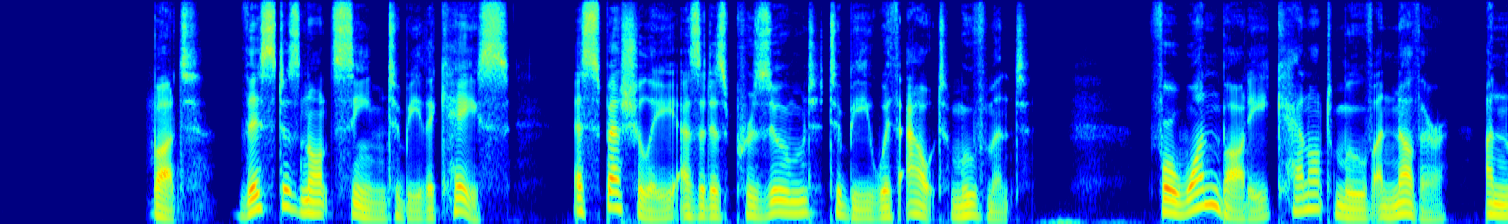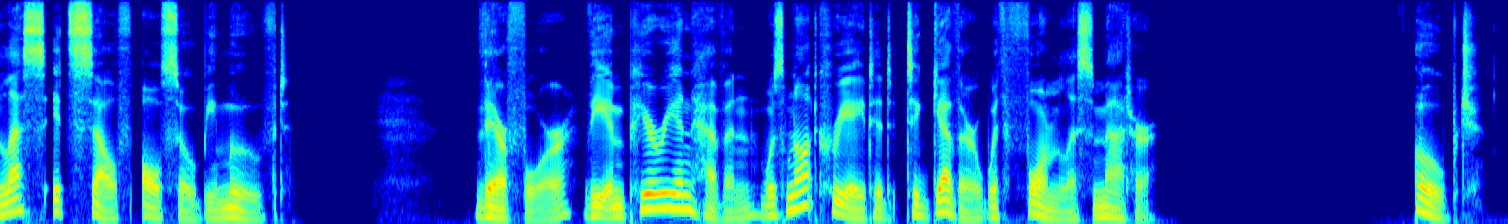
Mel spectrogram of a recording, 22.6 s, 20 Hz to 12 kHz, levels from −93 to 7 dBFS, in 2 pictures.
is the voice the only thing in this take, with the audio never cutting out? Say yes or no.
yes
